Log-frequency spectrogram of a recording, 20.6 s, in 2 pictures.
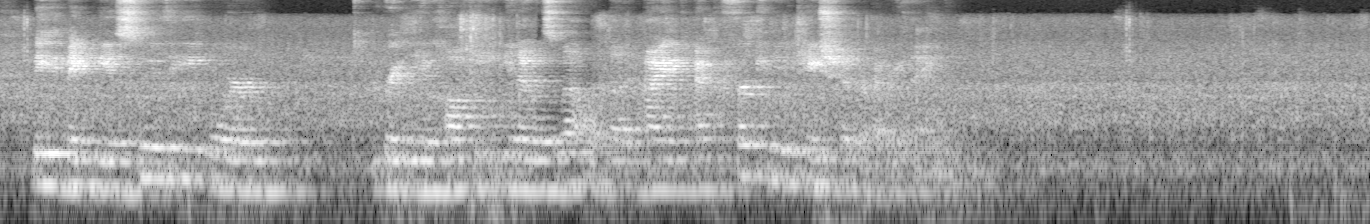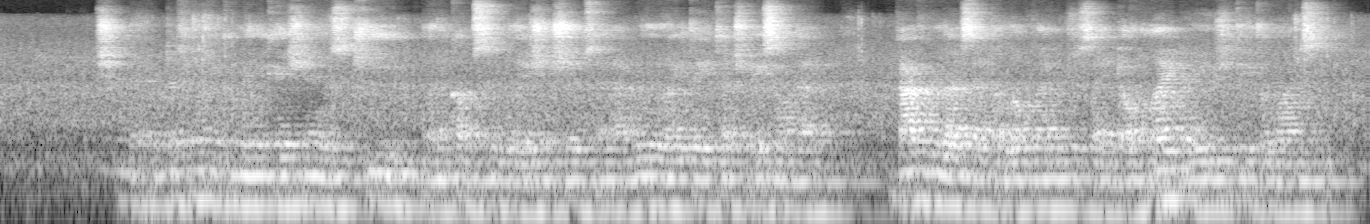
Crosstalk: none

